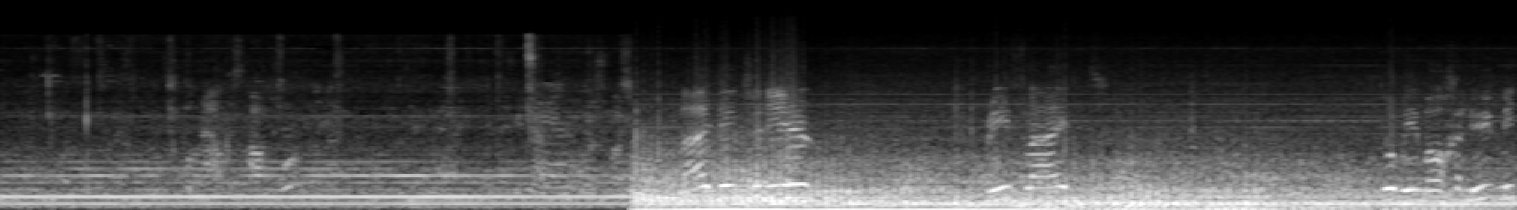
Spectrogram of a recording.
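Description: A steady mechanical hum made of several held tones. About four seconds in it gives way abruptly to a louder, denser rumble with voices talking over it.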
